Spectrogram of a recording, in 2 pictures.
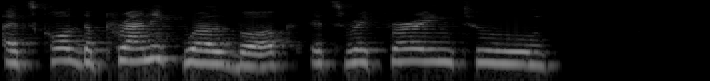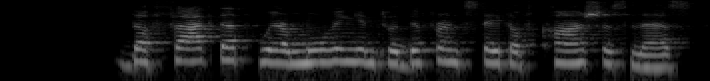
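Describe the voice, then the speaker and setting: A woman whose first language is Romanian, answering interview questions as a guest author in a slow, searching way with frequent restarts. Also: a little high, steady tone, dull audio.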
